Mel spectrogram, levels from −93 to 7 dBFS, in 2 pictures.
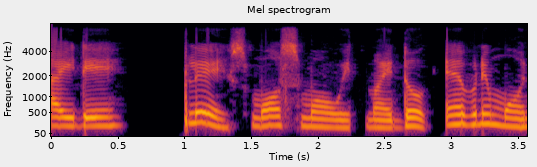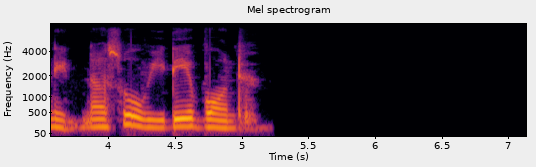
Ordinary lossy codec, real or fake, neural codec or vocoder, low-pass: none; fake; vocoder, 44.1 kHz, 128 mel bands every 256 samples, BigVGAN v2; 7.2 kHz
